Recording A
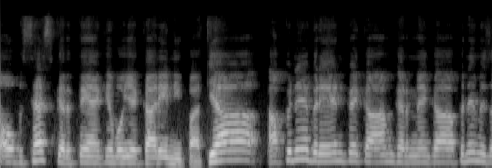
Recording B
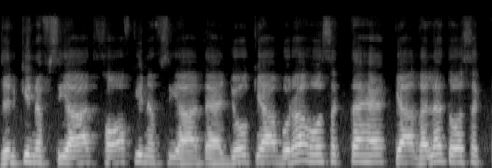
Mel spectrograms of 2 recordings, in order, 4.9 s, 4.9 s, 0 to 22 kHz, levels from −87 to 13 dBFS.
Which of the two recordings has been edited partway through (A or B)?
A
